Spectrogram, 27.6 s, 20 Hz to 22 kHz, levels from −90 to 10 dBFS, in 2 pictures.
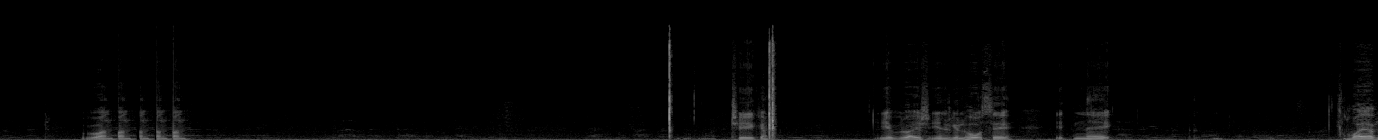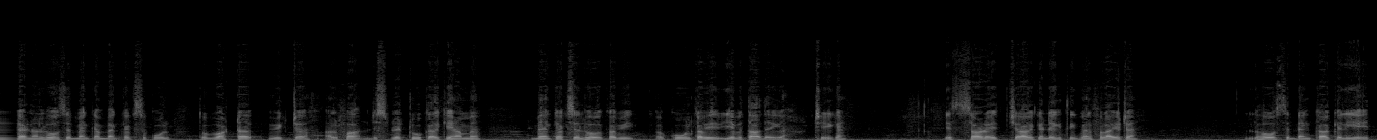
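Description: From 1.19 to 1.92 s the audio falls into a CD stuck on one turn. A slice about 0.18 s long plays four times, each pass broken by a short mute where the laser jumps back a track at the same scratched point on the disc. The repeats are identical and evenly spaced, a machine-regular stutter. A network fault would smear, fade or stretch the audio instead of replaying one exact fragment on a fixed beat.

At 13.79 to 13.98 s there is a call audio freeze lasting about 161 ms. The last sound is held on as a fading buzzy continuation rather than dropping to silence, and afterwards the audio resumes exactly where it paused, so nothing is lost and the timeline is simply pushed later by that amount. The likely cause is delayed packets draining the jitter buffer. Unlike the CD fault, nothing repeats.

From 15.85 to 18.77 s comes a jitter buffer speed-up. The audio runs about 5% fast while keeping its pitch, because the receiver trims tiny pitch-period pieces again and again, roughly 150 ms in total, to shed the delay that built up earlier. 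It sounds slightly hurried. Pitch staying put sets it apart from a plain playback-speed error.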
